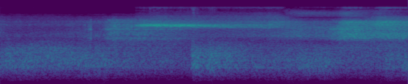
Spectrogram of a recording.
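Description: A passing train rushes by close alongside.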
